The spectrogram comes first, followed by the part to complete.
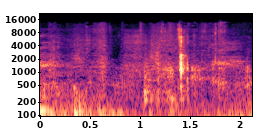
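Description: Faint room tone in a small room, with one short, sharp sound about one and a half seconds in.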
